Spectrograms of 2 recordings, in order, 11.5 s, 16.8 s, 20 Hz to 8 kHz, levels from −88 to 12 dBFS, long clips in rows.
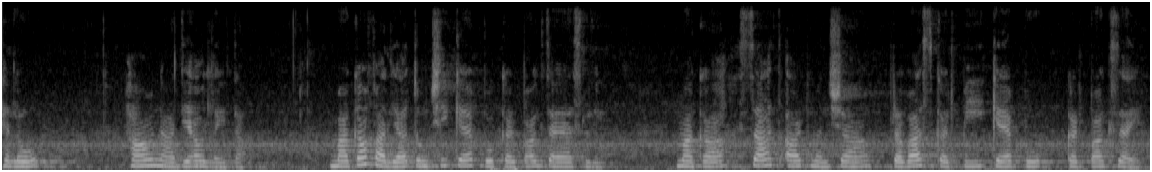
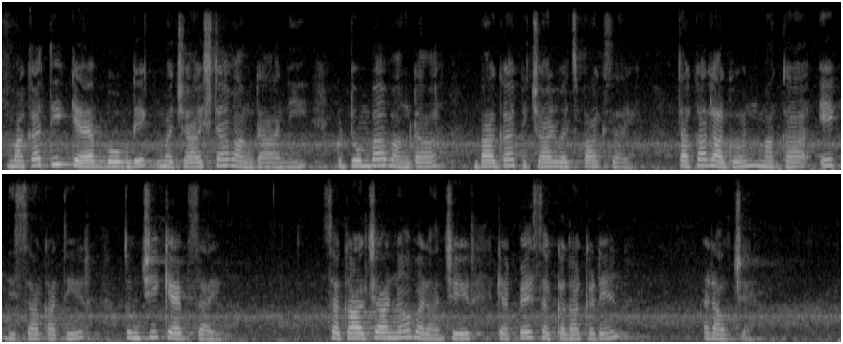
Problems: background sounds at intervals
